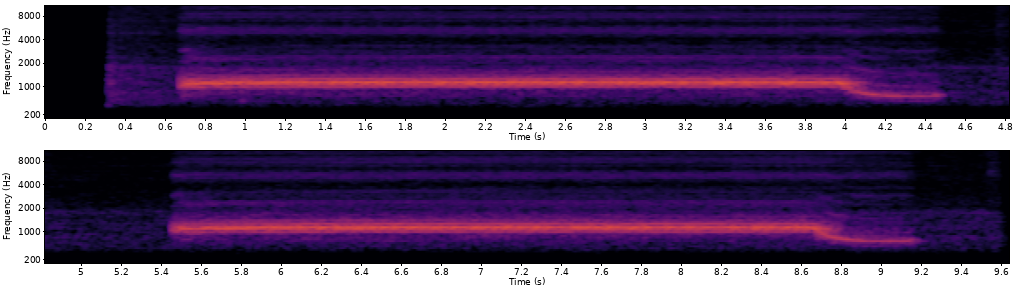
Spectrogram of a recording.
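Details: Periodical cicada Magicicada tredecim of Brood XIX, emerging in North Carolina, played back at full loudness: two long droning calls, each about four seconds, holding one steady pitch and then sliding down at the end, with a short silent gap between them.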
